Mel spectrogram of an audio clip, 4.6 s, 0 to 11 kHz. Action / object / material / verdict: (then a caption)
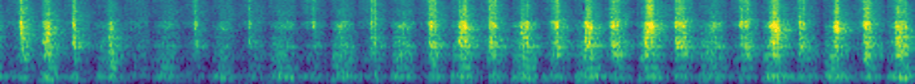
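scrape / black-coated scratch art paper card scraped with a wooden stylus / coated paper / none. A wooden stylus scratches the black coating away in the upper area of a flat scratch art card, about A4 size, lying on a table. It makes a quick, steady series of short, dry scraping strokes with a bright, hissy texture and little low end, each stroke dying away almost at once.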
